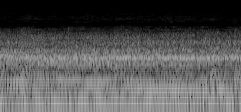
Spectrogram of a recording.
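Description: Live heavy rock band playing, with an electric guitar holding sustained notes over bass and drums.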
